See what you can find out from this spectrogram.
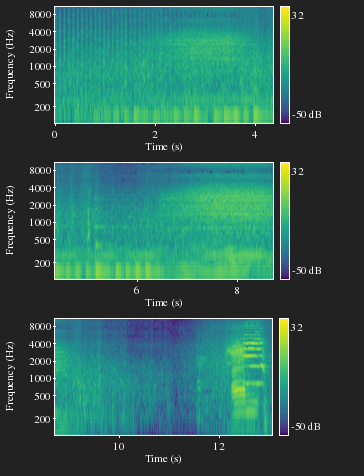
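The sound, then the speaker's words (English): A boat comes in to moor against a jetty while things are unloaded: a low, steady engine drone fades out, leaving water washing and sloshing, with a brief rising tonal sound at the end. “We're moored up against the jetty now, unloading things.”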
